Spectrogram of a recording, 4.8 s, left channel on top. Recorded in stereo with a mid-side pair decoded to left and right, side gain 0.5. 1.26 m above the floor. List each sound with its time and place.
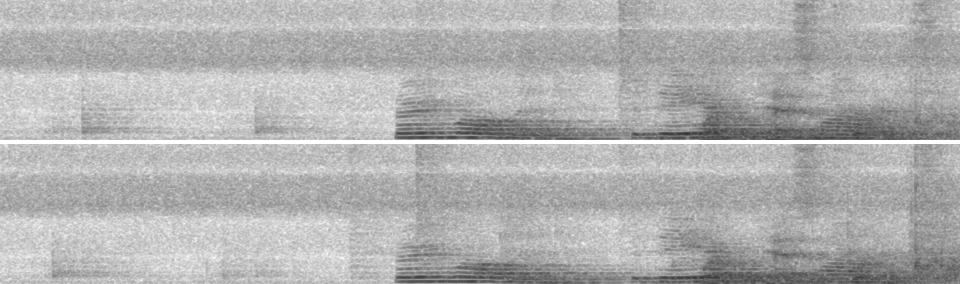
2.0 s a woman speaking: 20° left, 0.6 m
3.5 s a man speaking: 15° left, 0.6 m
